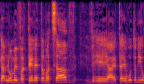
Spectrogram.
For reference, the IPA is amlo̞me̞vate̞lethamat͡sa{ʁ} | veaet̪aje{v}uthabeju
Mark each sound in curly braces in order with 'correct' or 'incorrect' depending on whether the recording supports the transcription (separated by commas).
incorrect, incorrect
